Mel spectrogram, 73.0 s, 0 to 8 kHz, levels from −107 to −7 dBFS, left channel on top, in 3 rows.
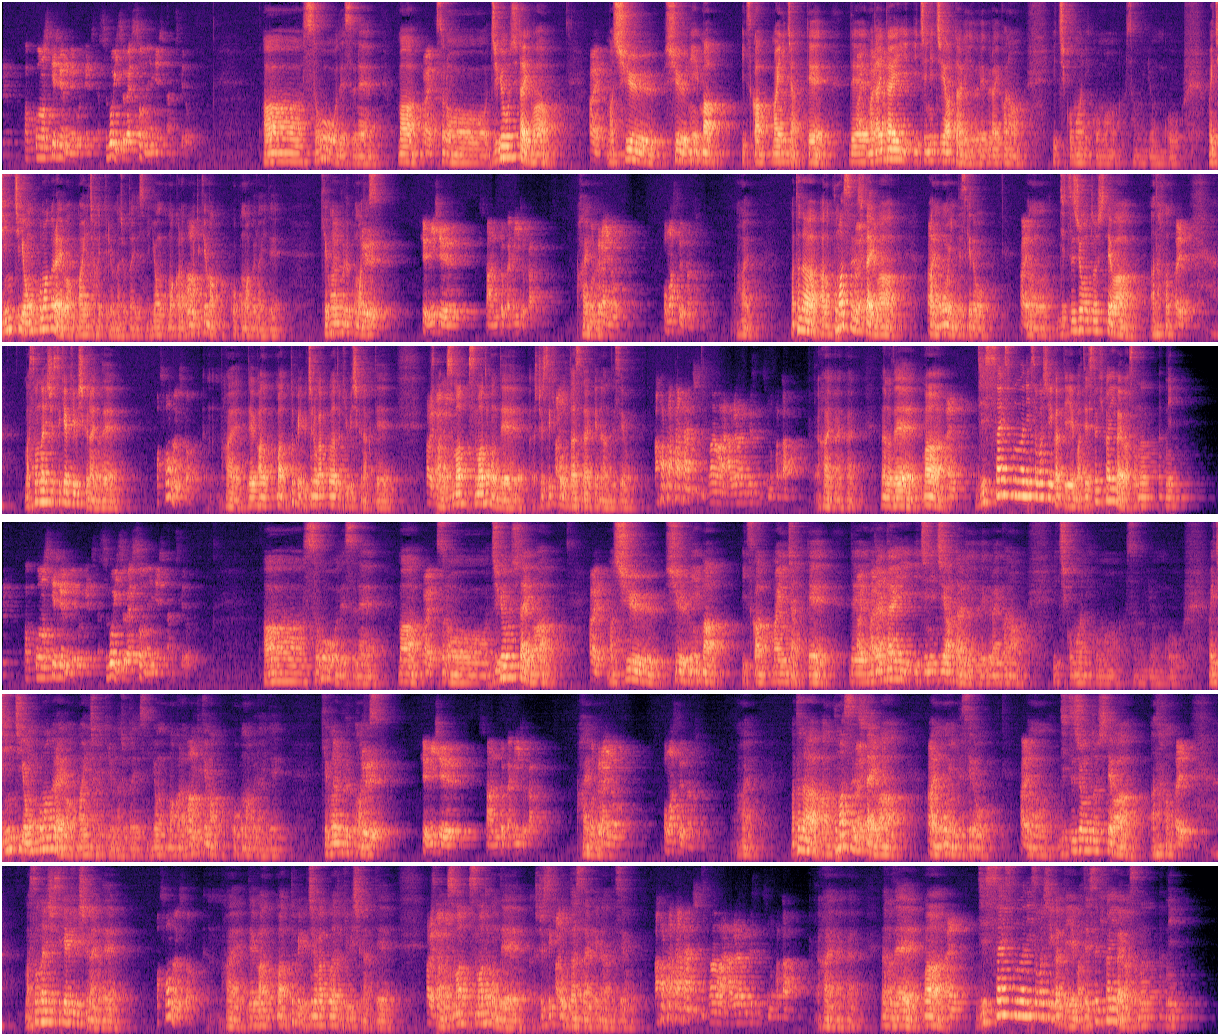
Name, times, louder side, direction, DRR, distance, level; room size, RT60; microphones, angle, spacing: voice 1, 0.4-1.8 2.1-3.7 8.4-8.8 11.7-12.0 17.1-17.8 28.0-28.2 30.9-31.1 31.5-31.9 32.7-33.5 34.0-34.9 36.0-36.7 37.5-38.1 41.4-42.0 42.8-43.1 44.7-44.9 47.8-48.0 51.7-52.4 57.1-57.6 59.7-59.9 61.7-63.7 63.9-64.4 67.5-67.7, equal, 10° left, 0 dB, 0.4 m, -28 dB
voice 2, 5.2-7.4 7.9-8.3 8.7-10.9 12.1-14.3 14.9-16.4 16.9-20.8 21.1-22.2 22.5-28.6 28.9-29.8 30.7-31.6 35.8-36.3 39.0-39.3 40.2-42.2 42.9-44.0 44.8-46.9 47.3-47.7 48.4-48.6 49.1-50.9 53.0-56.3 56.7-56.9 57.3-61.2 64.9-65.7 66.2-67.5 68.1-72.0, left 3 dB, 70° left, 3 dB, 0.6 m, -25 dB
5.7 x 2.5 x 3.3 m, 1.2 s
head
